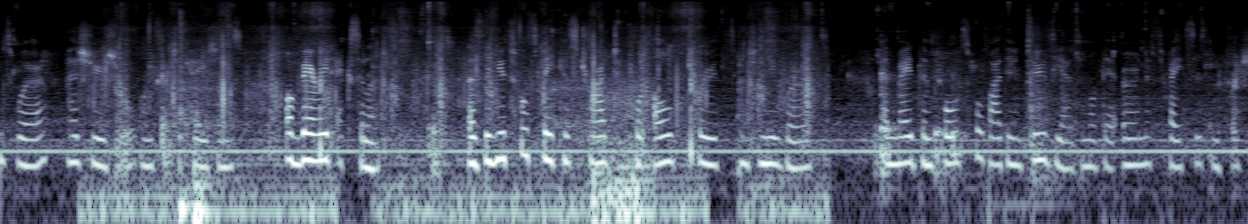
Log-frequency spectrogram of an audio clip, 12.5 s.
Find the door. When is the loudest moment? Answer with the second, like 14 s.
6 s.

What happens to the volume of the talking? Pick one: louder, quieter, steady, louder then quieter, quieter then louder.
louder then quieter.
